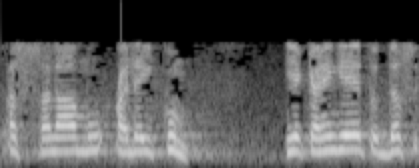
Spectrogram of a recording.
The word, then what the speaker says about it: السلام علیکم: تو یہ صحیح تلفظ اس کا یہ السلام علیکم میم پر پیش ہے,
